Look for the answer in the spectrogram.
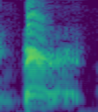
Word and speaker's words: Barrett: Yes, it's actually Barrett, like Brandon Barrett.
